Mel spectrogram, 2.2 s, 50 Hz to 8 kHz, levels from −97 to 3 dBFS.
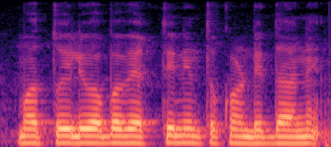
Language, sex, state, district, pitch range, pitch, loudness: Kannada, male, Karnataka, Bidar, 135-140 Hz, 140 Hz, -13 LUFS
